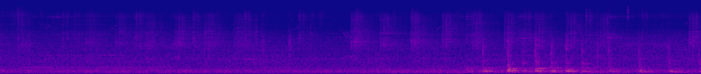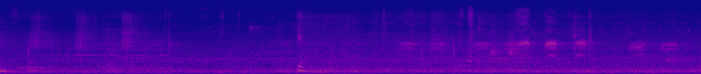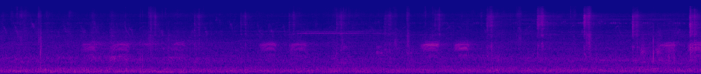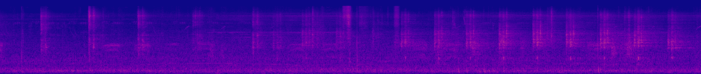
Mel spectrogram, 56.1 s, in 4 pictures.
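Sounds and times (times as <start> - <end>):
birds calling: 5.8 - 56.0
sharp clicks: 47.0 - 56.0.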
